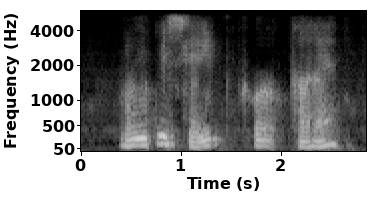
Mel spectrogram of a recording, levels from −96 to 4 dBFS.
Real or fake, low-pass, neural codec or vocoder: fake; 5.4 kHz; codec, 16 kHz, 1 kbps, FreqCodec, smaller model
